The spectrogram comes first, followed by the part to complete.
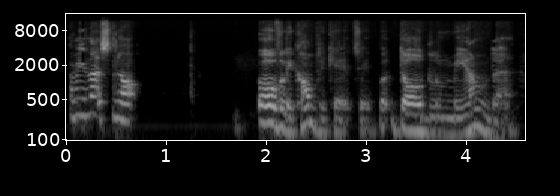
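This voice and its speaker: A man's voice: on the high side, husky. A British children's author talking about his books with many restarts, then reading a chapter aloud. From United Kingdom. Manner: halting, many restarts and fillers, then steady narration. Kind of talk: book talk and read-aloud.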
